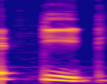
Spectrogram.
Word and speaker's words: teat: तो इसे हम क्या पढ़ते हैं, इसे हम पढ़ेंगे टीट।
